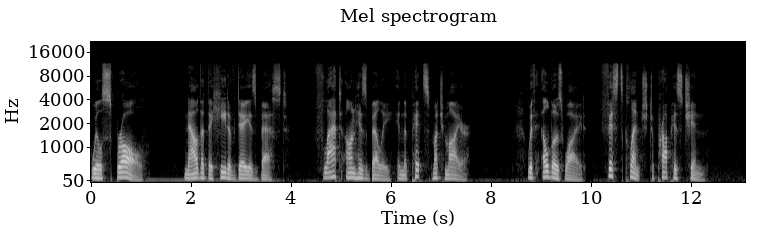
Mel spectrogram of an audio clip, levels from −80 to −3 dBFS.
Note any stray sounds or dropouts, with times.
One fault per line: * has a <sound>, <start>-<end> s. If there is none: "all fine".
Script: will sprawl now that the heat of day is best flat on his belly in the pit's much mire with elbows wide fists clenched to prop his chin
all fine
